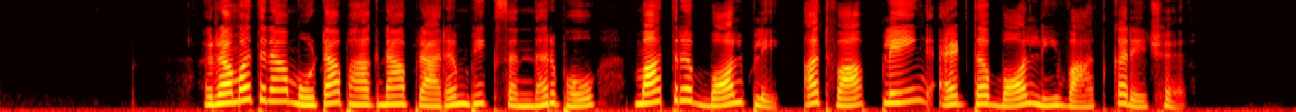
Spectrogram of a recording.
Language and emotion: Gujarati, neutral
